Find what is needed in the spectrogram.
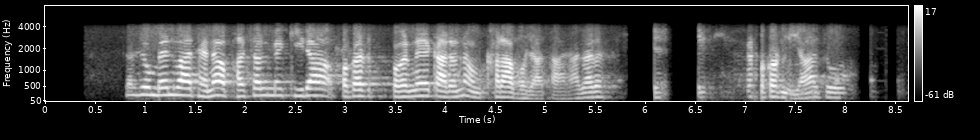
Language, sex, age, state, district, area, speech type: Hindi, male, 30-45, Bihar, Vaishali, urban, conversation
